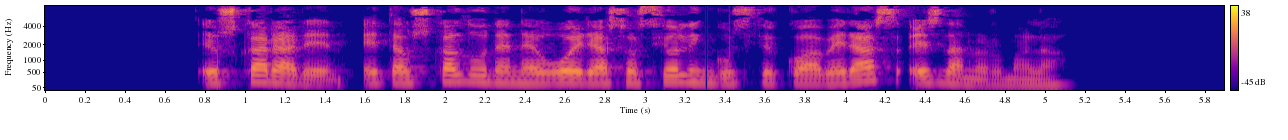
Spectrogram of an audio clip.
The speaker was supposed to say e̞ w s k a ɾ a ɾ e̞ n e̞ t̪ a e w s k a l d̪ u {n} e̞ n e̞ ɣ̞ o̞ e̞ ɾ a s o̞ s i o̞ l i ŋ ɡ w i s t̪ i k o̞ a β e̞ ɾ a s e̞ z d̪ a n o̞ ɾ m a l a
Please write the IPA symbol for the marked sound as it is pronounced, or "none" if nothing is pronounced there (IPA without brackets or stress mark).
n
